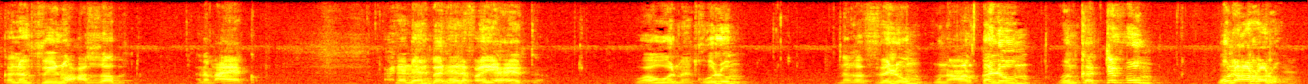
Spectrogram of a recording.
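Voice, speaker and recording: An actor playing a blustering, tough-talking sidekick with an Egyptian accent. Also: male voice, fairly high pitch, very animated, fast talker, long pauses, a bit bright, a little hiss or hum. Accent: Egyptian Arabic. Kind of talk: TV sitcom acting.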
